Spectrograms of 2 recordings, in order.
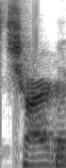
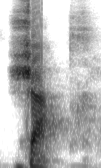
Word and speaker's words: Chartres: It's Charter. But if I say Chartres, nobody's going to know what I'm saying. So, Dad is one of those. but I refuse to pronounce it the American way. It's Chartres.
